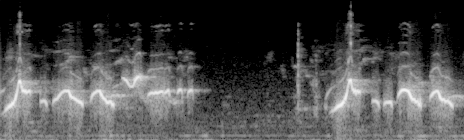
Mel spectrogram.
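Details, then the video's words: Lure song of a Medan-type White-rumped shama, meant to set other birds singing: loud, looping whistled phrases that rise and fall, then a silent gap of about a second before the pattern repeats. "Pancingan Murai Batu Medan"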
